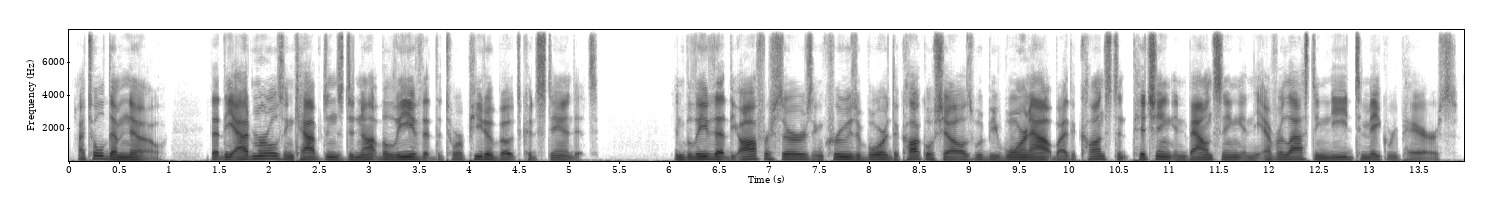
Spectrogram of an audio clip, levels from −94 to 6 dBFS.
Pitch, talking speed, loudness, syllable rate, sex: 130 Hz, 200 wpm, -21 LUFS, 5.3 syllables/s, male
